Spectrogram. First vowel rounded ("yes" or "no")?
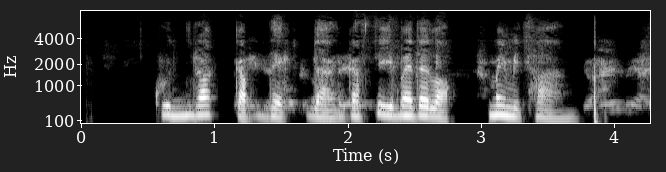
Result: yes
